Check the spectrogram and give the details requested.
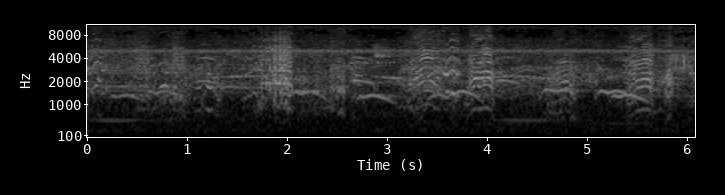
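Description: Birds calling: many short chirps and gliding calls overlapping throughout, over a faint steady high tone.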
